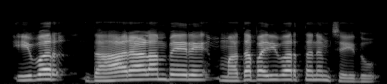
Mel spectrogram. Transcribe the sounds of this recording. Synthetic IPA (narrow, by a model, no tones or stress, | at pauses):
iʋɐr | d̪ʱaːɾaːɭɐmpe̞ːɾemɐd̪ɐpɐɾiʋɐrt̪ɐnɐmt͡ɕe̞jt̪u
